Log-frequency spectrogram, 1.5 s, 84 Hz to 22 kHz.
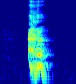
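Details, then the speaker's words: Role-play of nurse-taught effective coughing in a breathless male patient with cough, after warm water and 5 minutes of chest vibration: one forceful, fairly long cough with pressure to clear sputum. "Selanjutnya sudah Pak, ini silakan nanti batuk diberi tekanan ya Pak."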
